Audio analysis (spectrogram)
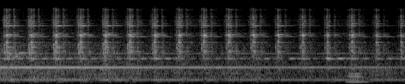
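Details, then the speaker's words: Stuart beam engine flywheel casting on a lathe, hand-fed light roughing cut: sharp tick about four times a second over a steady cutting tone, once per turn. The tool is hitting a small hard spot in the casting. "It's only very small, luckily. We'll get underneath it eventually. I've noticed with these Stuart castings, there's always a hard spot in one of them somewhere."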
